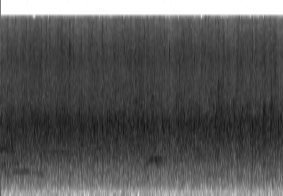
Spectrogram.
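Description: Theatre audience applauding steadily after a song.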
